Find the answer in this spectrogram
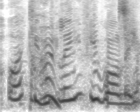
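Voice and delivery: very high-pitched pretend sobbing, fake crying. A mother retells pretending to cry to her child at his bed, pretend crying. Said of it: "I started to pretend I'm crying".

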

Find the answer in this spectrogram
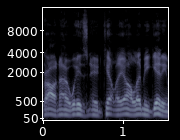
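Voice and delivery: playful, put-on joking alarm. Retelling how Kennedy pretended to go along with the gang: imitating Kennedy playing along as a joke. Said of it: "like this".

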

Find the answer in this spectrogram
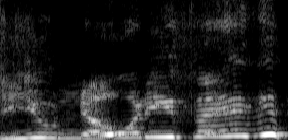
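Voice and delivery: high, demanding, half-hollered mild yell. Retelling a scene where a villain yells at someone: imitating Steppenwolf yelling. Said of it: "he's yelling at the dinner like".

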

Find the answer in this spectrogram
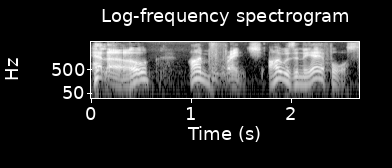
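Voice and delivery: put-on almost proper English accent. Retelling what an old french pilot said on meeting: imitating received pronunciation. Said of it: "spoke exactly like that, almost in received pronunciation".

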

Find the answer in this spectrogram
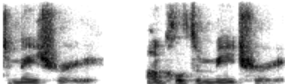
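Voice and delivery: very quiet, soft, almost hushed put-on star voice. Getting into an actor's voice by repeating a name: Nicolas Cage impression. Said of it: "for me to get into Nicolas Cage, it is Uncle Dimitri, because the way he says".

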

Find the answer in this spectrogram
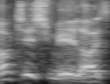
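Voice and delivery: talking through laughter. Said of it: "I'm laughing because your snipper comments".

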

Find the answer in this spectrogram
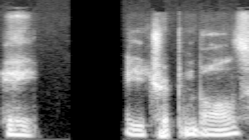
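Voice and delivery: soft, hushed half-whisper. Retelling how the ER doctor checked on the kid: imitating a half-whisper. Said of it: "he whispers into the, the kid's ear".

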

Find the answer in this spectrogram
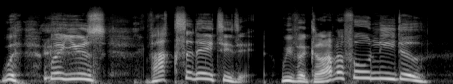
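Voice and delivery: put-on German accent. Repeating your line, this time going fully in a german accent. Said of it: "I was going in a German accent".

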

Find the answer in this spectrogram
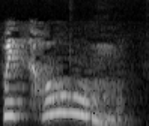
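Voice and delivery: very high, stilted delivery, "whom" drawn out. Retelling a movie scene about a train stop: Mark Wahlberg impression. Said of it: "doing the Wahlberg impression".

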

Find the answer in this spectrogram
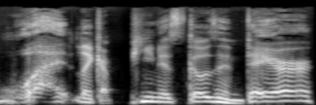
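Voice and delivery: mock grossed-out, shocked, high-pitched, repulsed disbelief. Retelling a reaction in a first sex ed class: retelling own repulsed reaction.

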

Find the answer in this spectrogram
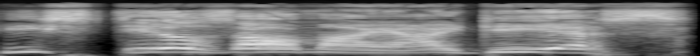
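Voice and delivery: acted-out, very high, raspy, rough, drawn-out accusing holler. Retelling what a homeless lady yelled on the street: imitating a homeless lady yelling. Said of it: "started yelling at him".

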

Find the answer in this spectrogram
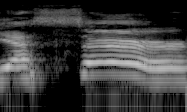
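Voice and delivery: shrill, very high, loud yell. Retelling how a player yelled back at an opponent: imitating Draymond yelling loudly. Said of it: "Draymond yelled really loud".

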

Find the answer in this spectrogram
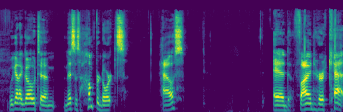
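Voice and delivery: slow, suppressing a laugh, keeping a straight face. Announcing a job to find someone's cat, holding back laughter. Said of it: "I'm trying really hard to say that without laughing".

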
